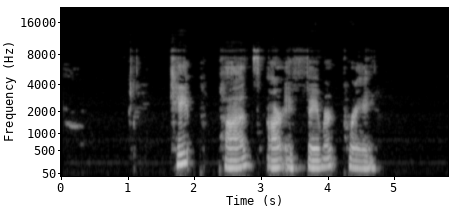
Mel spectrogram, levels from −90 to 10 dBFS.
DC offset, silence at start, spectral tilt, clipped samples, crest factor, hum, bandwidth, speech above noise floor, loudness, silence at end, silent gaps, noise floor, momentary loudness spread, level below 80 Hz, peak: under 0.1%; 0.1 s; -4.5 dB/octave; under 0.1%; 20 dB; none; 9.4 kHz; 57 dB; -20 LUFS; 1.1 s; none; -76 dBFS; 18 LU; -64 dBFS; -2 dBFS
